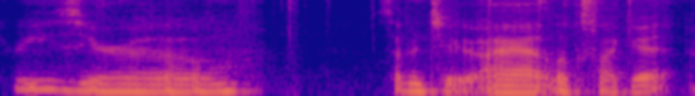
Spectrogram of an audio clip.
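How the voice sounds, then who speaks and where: A woman's voice: on the low side, unhurried, creaky, dark tone. A woman living in Sweden, chatting casually in a rambling way with many restarts while she works on a stitching project. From English-speaking country, living in Sweden. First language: English. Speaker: stitching channel host.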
